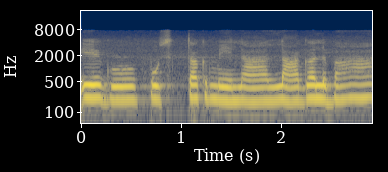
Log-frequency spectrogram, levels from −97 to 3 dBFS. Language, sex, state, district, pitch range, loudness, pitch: Bhojpuri, female, Uttar Pradesh, Gorakhpur, 195-210 Hz, -14 LUFS, 200 Hz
